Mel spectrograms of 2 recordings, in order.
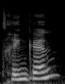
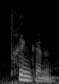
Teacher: en el alemán hablado, a veces esa E que va al último es casi que no se pronuncia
